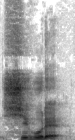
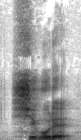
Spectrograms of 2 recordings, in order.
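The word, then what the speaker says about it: 時雨: 말았다 하는 비를 말합니다 발음은 시구레 시구레 이건 특별 특별이기 때문에 통으로 암기하셔야 되는 시입니다 그러니까 뭐 흔히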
